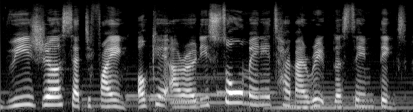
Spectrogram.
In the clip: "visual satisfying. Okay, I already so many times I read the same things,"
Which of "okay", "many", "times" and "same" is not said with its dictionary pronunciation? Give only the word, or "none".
times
